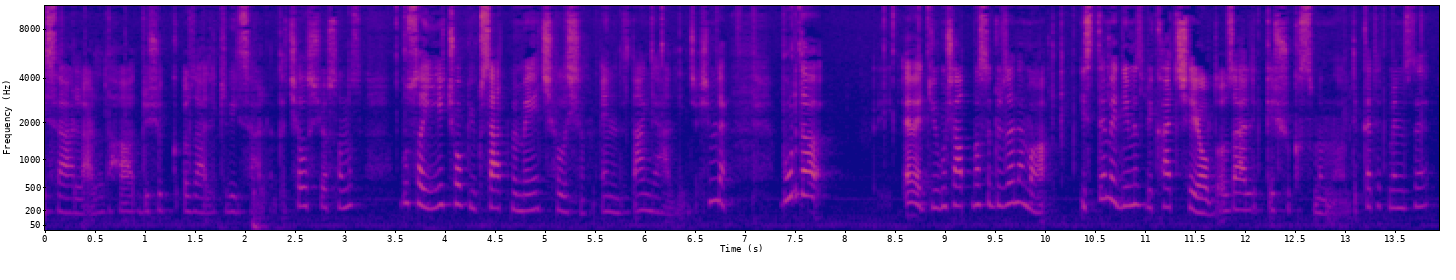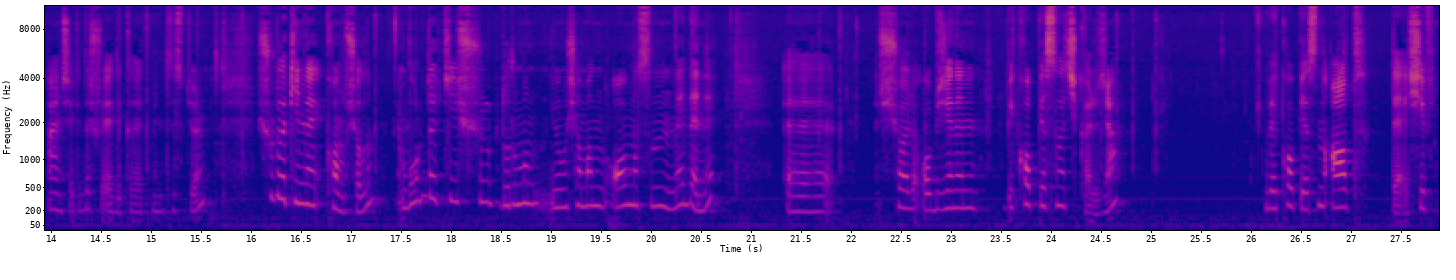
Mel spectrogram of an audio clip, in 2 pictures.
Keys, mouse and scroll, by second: 0.2-3.7 shift+middle drag, 3.7-6.4 drag, 7.7-8.7 drag, 9.0 click, 9.3-11.0 middle drag, 11.0-11.3 scroll up 1, 11.3-11.8 shift+middle drag, 11.8-12.2 scroll up 4, 12.2 scroll down 1, 12.3 middle click, 13.2-13.6 scroll down 6, 13.6-15.4 middle drag, 15.4 scroll down 1, 15.4 scroll up 3, 15.7-16.4 middle drag, 16.4-16.8 scroll up 4, 16.8-17.7 shift+middle drag, 17.7-18.2 scroll up 4, 18.2-18.7 shift+middle drag, 18.7 scroll up 2, 20.1-21.1 middle drag, 21.1 Tab, 21.6-23.0 scroll down 5, 21.9 middle click, 22.2 Tab, 23.0 shift+middle click, 23.2-23.8 scroll down 9, 23.9-26.5 shift+middle drag, 26.5 alt+d.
